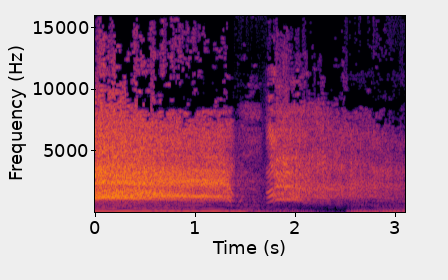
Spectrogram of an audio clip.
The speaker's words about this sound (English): When the humming still did not stop, she lost her temper. She jumped out of bed, pulled the covers off Jane, and screamed.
